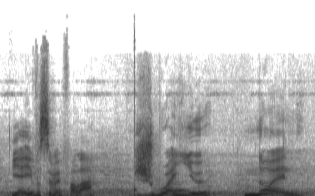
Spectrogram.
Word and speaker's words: Joyeux: Essa palavra se escreve com Y e o Y eu considero como se fossem dois Is. Então o primeiro I vai fazer o som Ua, Joa, e o segundo I eu vou pronunciar Joyeux, Joyeux Noel.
